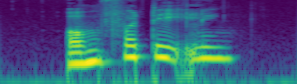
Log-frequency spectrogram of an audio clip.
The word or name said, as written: omfordeling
